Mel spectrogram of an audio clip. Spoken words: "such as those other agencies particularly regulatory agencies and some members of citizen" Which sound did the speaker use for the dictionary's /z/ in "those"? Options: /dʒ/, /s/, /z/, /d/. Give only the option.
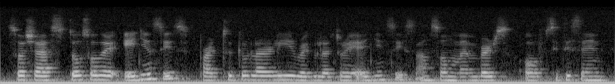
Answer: /s/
